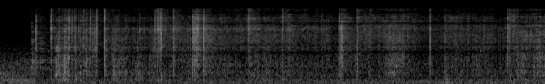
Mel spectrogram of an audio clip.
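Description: Stick-welding arc crackling irregularly as a tack weld is struck on preheated cast iron with a coated electrode at about 80 amps; the crackle starts about half a second in.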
